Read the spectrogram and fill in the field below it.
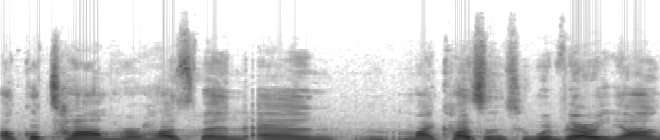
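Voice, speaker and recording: A woman speaks with a New York accent. The recording is very clean, with a silent background. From New York City. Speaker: documentary narrator telling own life story. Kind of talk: personal life-story narration.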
